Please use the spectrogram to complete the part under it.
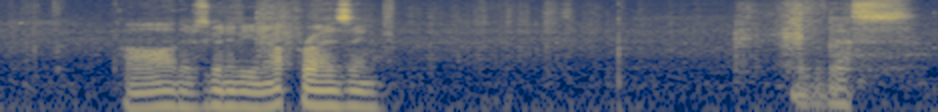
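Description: Paper pages of a book rustle softly in someone's hands.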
